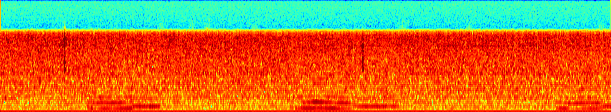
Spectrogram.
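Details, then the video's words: A fat house cat wheezes and snores in her sleep, giving soft, low, two-part snoring breaths spaced about two and a half seconds apart, with faint ticks and steady hiss around them. "My snoring kitty"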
